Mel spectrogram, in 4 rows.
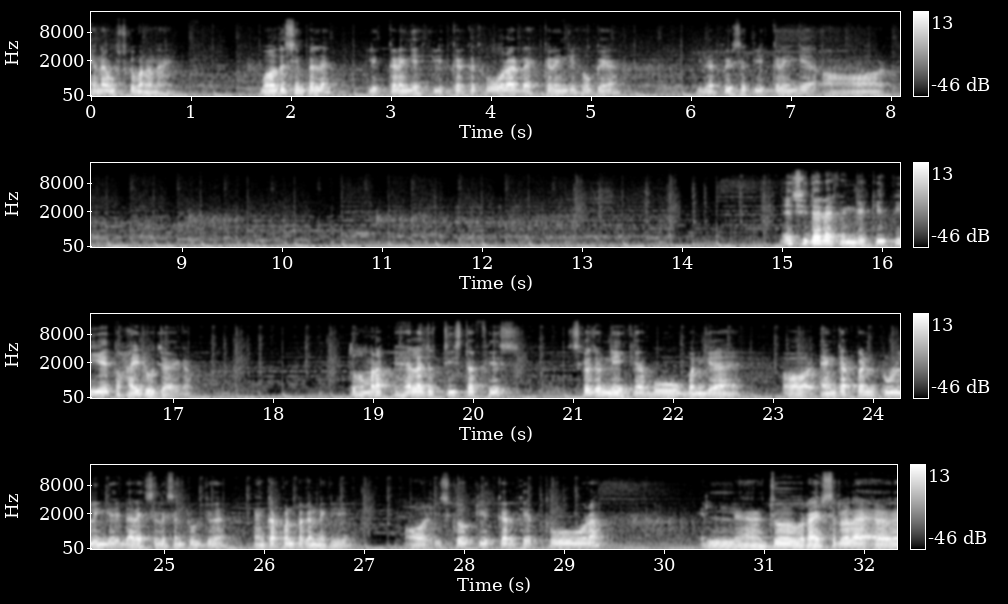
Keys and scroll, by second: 32.0 Right.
